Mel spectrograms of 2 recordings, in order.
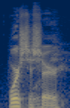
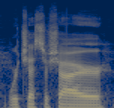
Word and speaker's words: Worcestershire: it is worcestershire worcestershire i say worcestershire worcestershire sauce yeah it's worth my aunt but it's spelled war chester yeah i know some people that will say like we're chester shire worchester worship orchestra i feel so bad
